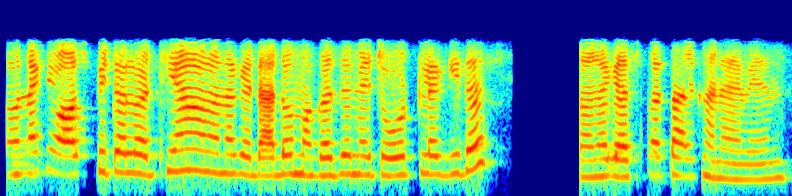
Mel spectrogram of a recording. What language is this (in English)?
Sindhi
